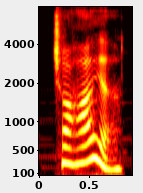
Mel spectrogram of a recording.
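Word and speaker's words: cahaya: And yes, as an Indonesian word meaning light, I've been kindly guided by native speakers that the correct pronunciation is chahaya.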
